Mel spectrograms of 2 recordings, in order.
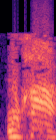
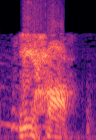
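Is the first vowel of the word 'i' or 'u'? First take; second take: u; i. First: The first vowel is a rounded 'u'. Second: The first vowel is a front 'i'. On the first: "Bisa dengan dom" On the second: "Bisa dengan kasro"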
